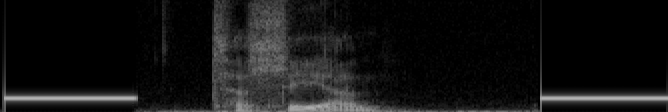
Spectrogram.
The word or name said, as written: tylluan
